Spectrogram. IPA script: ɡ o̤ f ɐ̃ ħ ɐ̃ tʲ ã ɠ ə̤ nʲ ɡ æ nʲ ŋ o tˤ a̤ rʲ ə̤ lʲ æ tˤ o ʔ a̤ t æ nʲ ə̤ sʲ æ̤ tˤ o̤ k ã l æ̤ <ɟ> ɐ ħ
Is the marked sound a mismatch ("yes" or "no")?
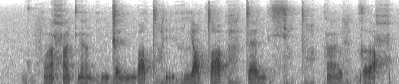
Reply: yes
